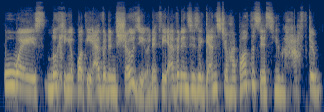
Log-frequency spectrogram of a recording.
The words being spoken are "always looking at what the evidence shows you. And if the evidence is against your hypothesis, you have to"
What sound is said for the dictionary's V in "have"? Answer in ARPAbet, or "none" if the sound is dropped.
F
